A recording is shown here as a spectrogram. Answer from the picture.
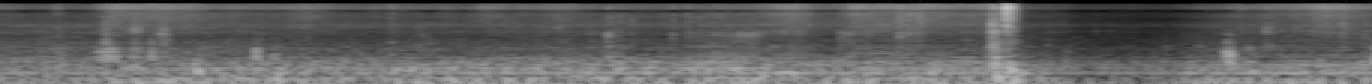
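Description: Car engine idling, heard from inside the cabin as a steady low hum, with a single sharp click about five seconds in.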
